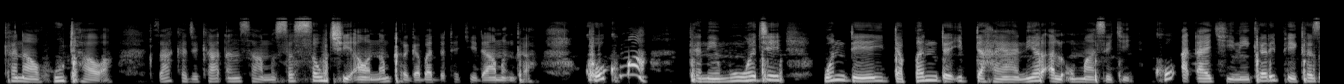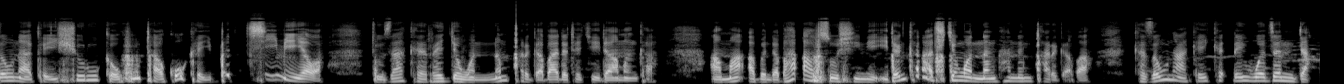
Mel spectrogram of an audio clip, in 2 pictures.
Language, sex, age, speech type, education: Hausa, male, 15-29, spontaneous, primary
